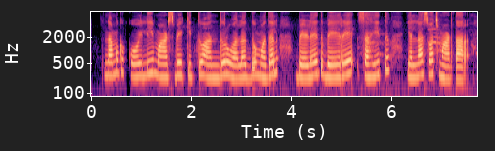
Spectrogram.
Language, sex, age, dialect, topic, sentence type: Kannada, female, 25-30, Northeastern, agriculture, statement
